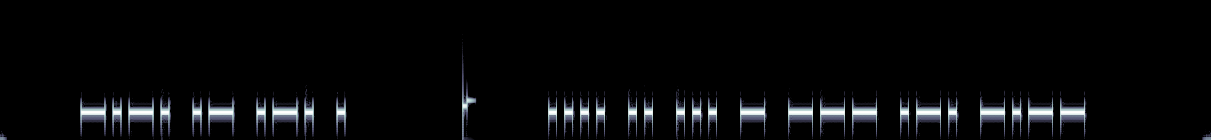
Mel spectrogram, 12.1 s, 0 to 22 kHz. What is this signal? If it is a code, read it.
Morse code, heard as a keyed tone, about 15 wpm, 700 Hz. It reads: CARE HISTORY
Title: Sets of 3 Words - New Word Drill - 15wpm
